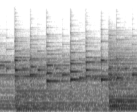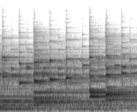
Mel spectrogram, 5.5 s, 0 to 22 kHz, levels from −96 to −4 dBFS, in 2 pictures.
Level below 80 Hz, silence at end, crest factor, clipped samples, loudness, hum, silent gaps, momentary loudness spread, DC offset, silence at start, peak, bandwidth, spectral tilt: -48 dBFS; 0 s; 18 dB; under 0.1%; -21 LUFS; none; none; 4 LU; under 0.1%; 0 s; -4 dBFS; 12 kHz; -6.5 dB/octave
